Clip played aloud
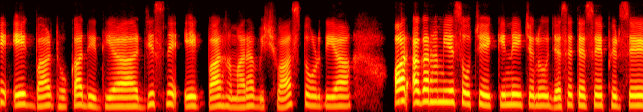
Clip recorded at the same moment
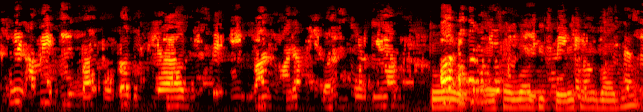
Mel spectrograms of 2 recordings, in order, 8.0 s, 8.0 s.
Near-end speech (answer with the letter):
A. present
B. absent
A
